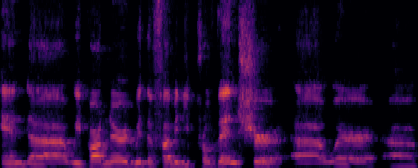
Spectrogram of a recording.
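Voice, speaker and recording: In a French accent, a man speaks at a fairly low pitch with fairly even intonation. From France. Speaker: lighting company executive. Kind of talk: casual online presentation. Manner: halting, many fillers.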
